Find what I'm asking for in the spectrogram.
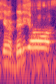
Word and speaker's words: cannabidiol: They are energy shots, essentially, and relaxation shots that use what's called cannabidiol, I think.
